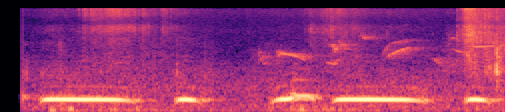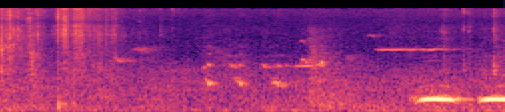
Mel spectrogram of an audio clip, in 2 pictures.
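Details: Eurasian collared dove, known as the woohoo bird, calling nonstop. Low hollow three-part coos, each a short note, a long drawn note and a short clipped note, repeated in quick succession. Faint high chirps from other birds sound in the background.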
